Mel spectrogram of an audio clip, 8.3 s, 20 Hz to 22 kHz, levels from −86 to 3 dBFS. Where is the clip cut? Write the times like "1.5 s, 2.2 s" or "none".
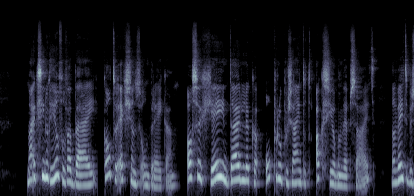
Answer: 1.0 s, 1.3 s, 3.7 s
